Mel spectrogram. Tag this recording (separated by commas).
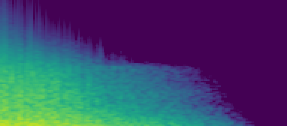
Explosion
